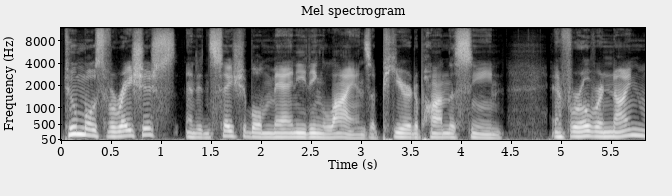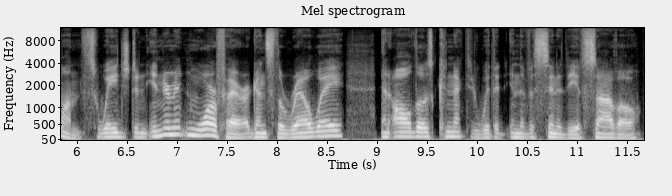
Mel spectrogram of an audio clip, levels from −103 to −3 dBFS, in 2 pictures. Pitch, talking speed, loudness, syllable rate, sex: 125 Hz, 180 wpm, -19 LUFS, 5.6 syllables/s, male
